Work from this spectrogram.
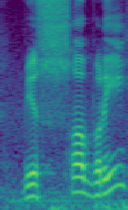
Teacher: huruf ba di situ dibaca dengan qalqalah sughra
